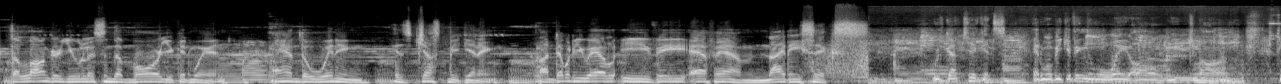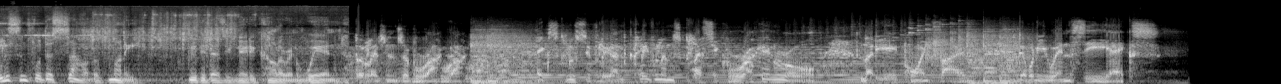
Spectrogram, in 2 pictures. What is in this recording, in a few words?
Radio Imaging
